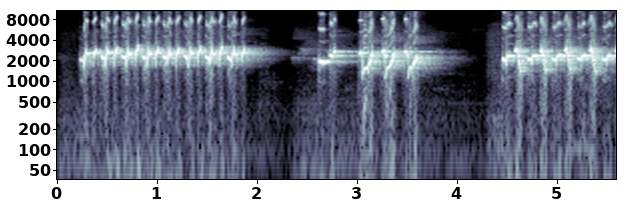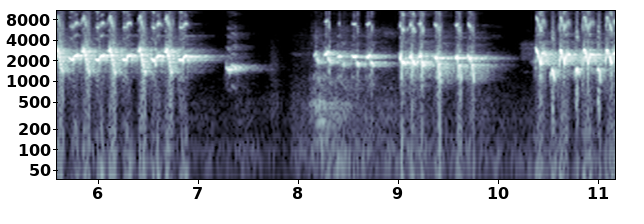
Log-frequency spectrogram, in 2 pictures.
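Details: Long rapid 'ropel' song of a yellow-vented bulbul, played as a lure so other bulbuls answer: extended fast chattering runs of bright, buzzy notes in four main bursts separated by brief gaps.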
